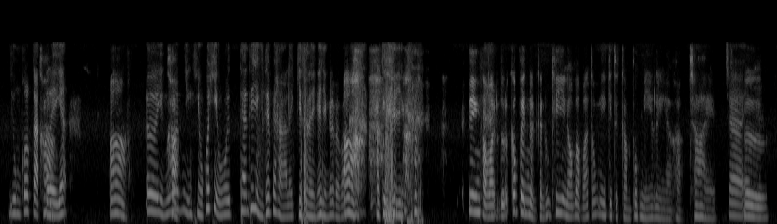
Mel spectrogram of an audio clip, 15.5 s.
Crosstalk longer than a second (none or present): none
